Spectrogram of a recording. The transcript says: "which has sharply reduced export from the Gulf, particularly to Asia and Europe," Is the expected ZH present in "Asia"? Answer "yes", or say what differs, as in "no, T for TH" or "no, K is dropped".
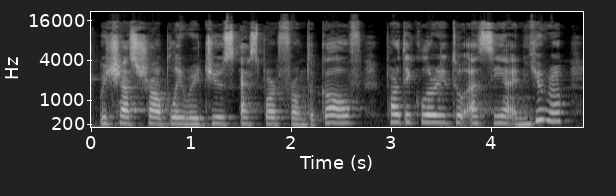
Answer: no, S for ZH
